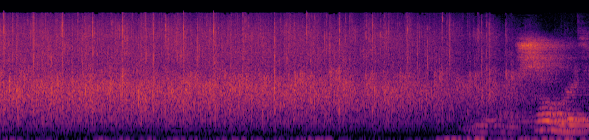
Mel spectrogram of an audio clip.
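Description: An audience applauds steadily in a large hall.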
